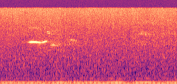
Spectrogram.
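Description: Near silence: room tone with a low steady hum.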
